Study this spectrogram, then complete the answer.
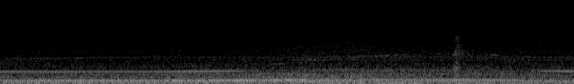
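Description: A jet engine hums with a steady low drone from inside an aircraft cabin.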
